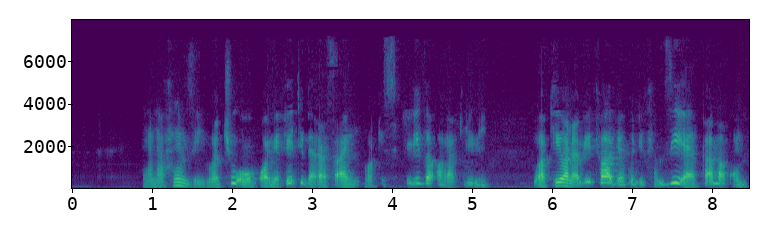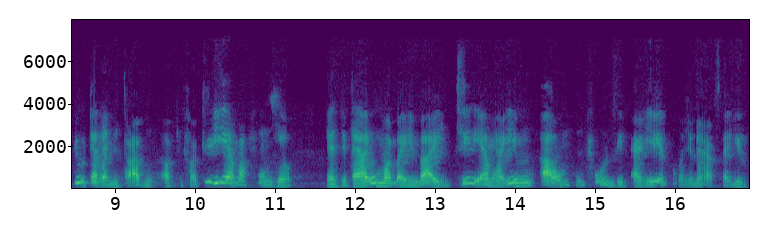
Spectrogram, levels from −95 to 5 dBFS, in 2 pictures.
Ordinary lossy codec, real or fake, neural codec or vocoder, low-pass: AAC, 32 kbps; fake; autoencoder, 22.05 kHz, a latent of 192 numbers a frame, VITS, trained on one speaker; 7.2 kHz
